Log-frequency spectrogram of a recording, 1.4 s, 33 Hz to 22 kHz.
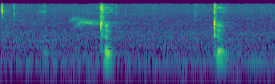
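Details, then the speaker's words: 2008 Mini Cooper Clubman R55 with rear barn door stuck closed, remote unlock pressed: only two faint sharp clicks about half a second apart and no latch release; door lock actuator not releasing, same behaviour when swapped to the left-hand door. "sound and it's not disengaging which is exactly what it's doing when i plug it into the left hand side door"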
